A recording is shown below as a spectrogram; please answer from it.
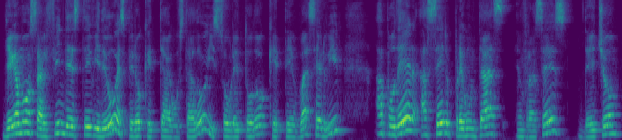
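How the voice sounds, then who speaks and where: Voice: medium pitch, mellow. A teacher giving an online language lesson, speaking carefully and modeling pronunciation for the viewer to repeat. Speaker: French teacher.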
